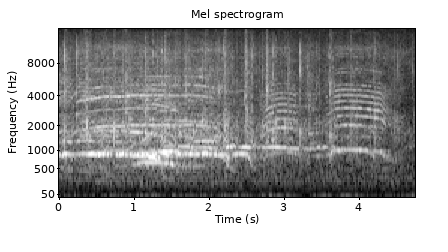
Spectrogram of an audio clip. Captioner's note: audience cheering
